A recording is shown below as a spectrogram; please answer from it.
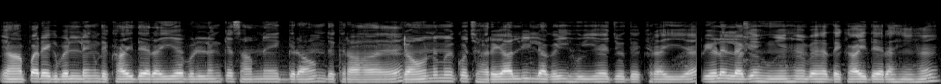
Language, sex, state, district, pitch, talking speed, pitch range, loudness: Hindi, male, Chhattisgarh, Balrampur, 125 Hz, 230 wpm, 120-130 Hz, -15 LUFS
